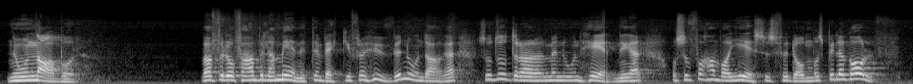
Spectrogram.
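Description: A man preaching as a guest in a lively sermon, animated and exclaiming, laughing often. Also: high voice.

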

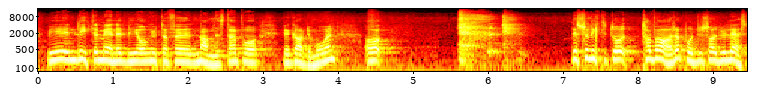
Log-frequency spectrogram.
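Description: High-voiced animated male preacher. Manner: animated, exclaiming, laughing often. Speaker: guest preacher. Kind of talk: lively sermon.

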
